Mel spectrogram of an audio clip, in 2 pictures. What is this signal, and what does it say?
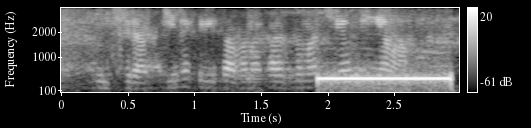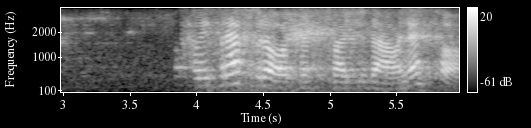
Ringback tone (Europe, 425 Hz), with speech.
